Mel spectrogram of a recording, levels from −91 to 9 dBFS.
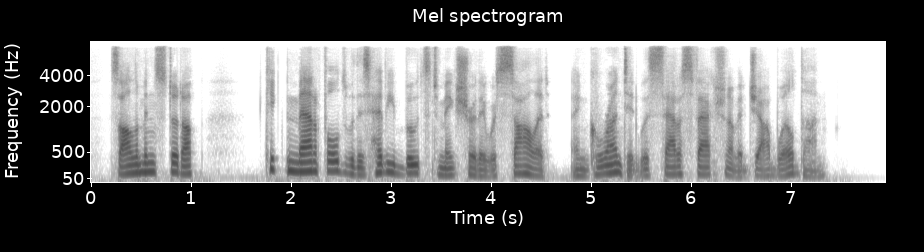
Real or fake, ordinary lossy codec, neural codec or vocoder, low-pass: fake; MP3, 48 kbps; codec, 16 kHz, about 1 kbps, DyCAST, with the encoder's durations; 7.2 kHz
